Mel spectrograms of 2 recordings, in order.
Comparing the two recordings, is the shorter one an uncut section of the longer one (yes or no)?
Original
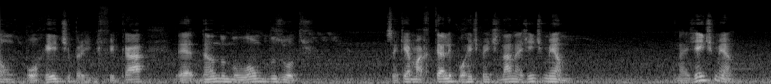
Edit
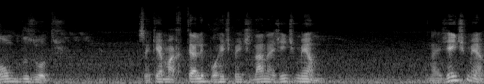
yes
